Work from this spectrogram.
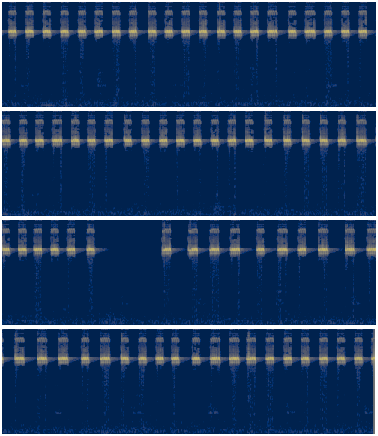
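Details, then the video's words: Persistent male cricket chirping on a summer evening: a long, fast train of high, clipped chirps that stops for under a second just past the eleven-second point, then resumes at the same pace. "Cricket Chirping Sound Effect"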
